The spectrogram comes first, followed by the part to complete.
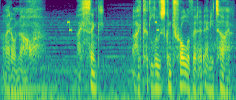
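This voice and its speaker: An actor playing an earnest, brooding young adventurer in a video game, speaking with dramatic intensity. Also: male voice, lowish voice, a little slow, over music, natural voice. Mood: grave. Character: earnest, brooding young male adventurer, hot-headed when provoked.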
